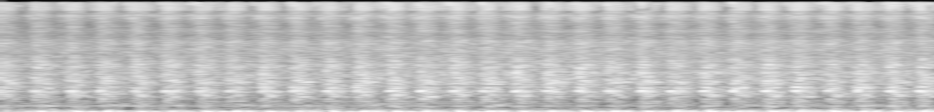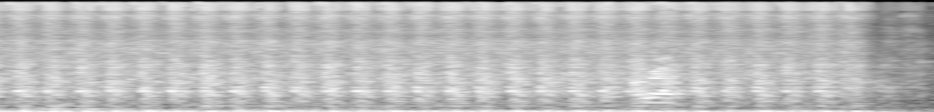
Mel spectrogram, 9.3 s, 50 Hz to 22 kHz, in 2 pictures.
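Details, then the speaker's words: eBay EM2 Civic with newly installed cheap T3/T4 .48 A/R turbo, replaced because the old one smoked: ECU fuse pulled, cranking to prime oil through turbo before first start; steady even cranking about three turns a second, never catching; normal. "we're gonna prime the motor so we can get a little bit of oil going through this turbo if you don't want to start it when it's dry there's crank it a little bit"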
